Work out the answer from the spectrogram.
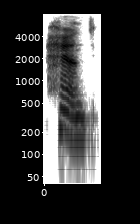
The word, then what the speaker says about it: hand: Recuerden siempre, en el inglés la H tiene pronunciación de J, siempre lo hemos dicho. Entonces es hand, ¿ok?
